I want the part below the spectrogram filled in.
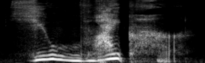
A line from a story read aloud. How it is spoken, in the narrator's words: Jessica whispers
